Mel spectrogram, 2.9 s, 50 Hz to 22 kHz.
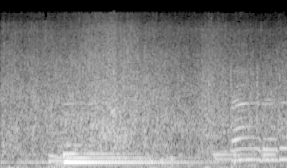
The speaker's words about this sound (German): Ich liege in der Sonne und wiege mich im Takt des Bootes in den Wellen. Die Segel wehen leicht in einer gleichmäßigen Brise, die mich vergessen lässt, dass es über 30 Grad warm ist.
